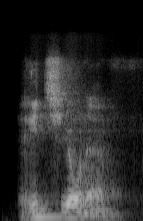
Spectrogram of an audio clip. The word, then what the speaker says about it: Riccione: Riccione.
